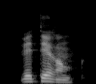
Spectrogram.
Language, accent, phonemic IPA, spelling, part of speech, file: French, France, /ve.te.ʁɑ̃/, vétéran, noun, LL-Q150 (fra)-vétéran.wav
- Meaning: veteran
